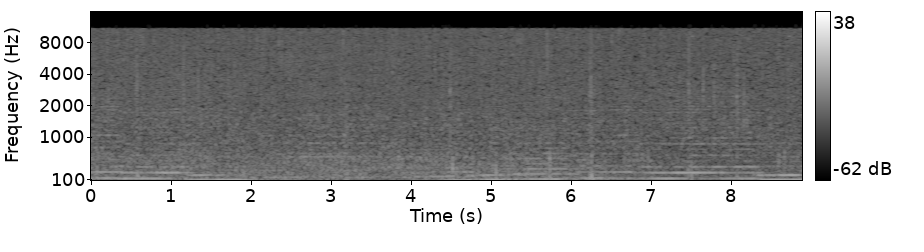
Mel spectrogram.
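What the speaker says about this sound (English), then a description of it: "I like rain." Steady rain falls and patters on surfaces in an even, continuous hiss for several seconds, moderately quiet, with faint low tones humming underneath and no talk.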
